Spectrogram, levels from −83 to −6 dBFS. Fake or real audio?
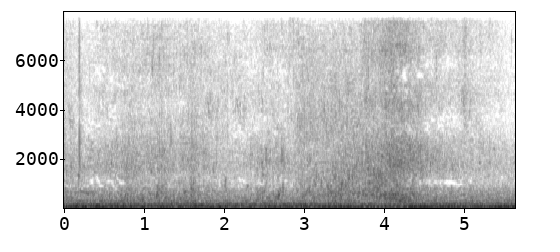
fake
